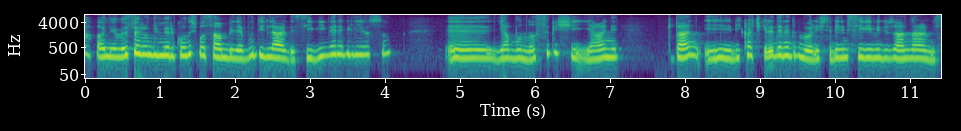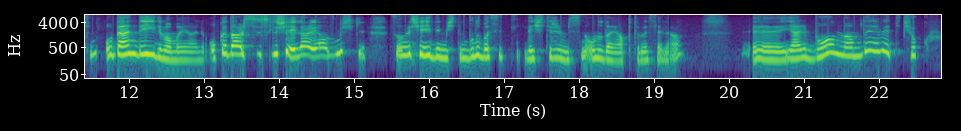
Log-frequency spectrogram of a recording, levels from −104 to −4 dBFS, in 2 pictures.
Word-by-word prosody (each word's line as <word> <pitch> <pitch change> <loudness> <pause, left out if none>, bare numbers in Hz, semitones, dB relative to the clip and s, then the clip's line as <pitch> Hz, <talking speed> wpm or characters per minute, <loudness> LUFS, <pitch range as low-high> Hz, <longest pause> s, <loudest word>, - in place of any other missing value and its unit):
Hani, 230 0 +2
ve 235 +4 +5
sen 300 +2 +4
o 280 -1 +3
dilleri 260 -1 +3
konuşmasan 255 -4 +1
bile 200 -1 0
bu 265 +1 -1
dillerde 215 -7 +1
CV 205 +6 -4
verebiliyorsun. 280 +2 -2 0.7
Eee, 210 0 +1
ya, 205 0 -2
bu 205 -2 -1
nasıl 200 - -4
bir 325 - -1
şey? 310 -8 -4
Yani, 220 +4 0 0.8
ben, 235 +4 +3
iii, 200 +1 -1
birkaç 265 +5 -3
kere - - +1
denedim, 260 -2 0
böyle, 190 -2 +2
işte, 190 +1 -6
benim 215 +1 0
CV'mi 215 0 -2
düzenler 205 0 0
misin? 185 - -7
O 260 +4 0
ben 290 +1 +7
değilim 280 -8 +4
ama 175 -1 -2
yani. 175 0 -9
O 200 - -2
kadar 290 -2 +5
süslü 285 +1 -2
şeyler 275 -4 +5
yazmış 260 +10 0
ki. - - -10 0.3
Sonra 270 +2 -1
şey 265 -5 +2
demiştim. 215 -2 -3
"Bunu 245 +2 0
basitleştirir 220 -3 -4
misin?" 180 0 -7
Onu 200 -1 -2
da 180 - 0
yaptı 165 +1 -9
mesela. 185 +9 -8 0.9
Eee, 180 - -1 0.4
yani, 200 0 -1
bu 240 +5 +2
anlamda 265 -2 0
evet, 365 -2 0
çok, 260 0 -8
230 Hz, 145 wpm, -23 LUFS, 205-275 Hz, 0.9 s, ben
